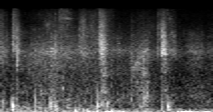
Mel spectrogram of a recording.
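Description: Irregular knocks and scuffs of wooden-framed screen-printing screens being handled, with footsteps.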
